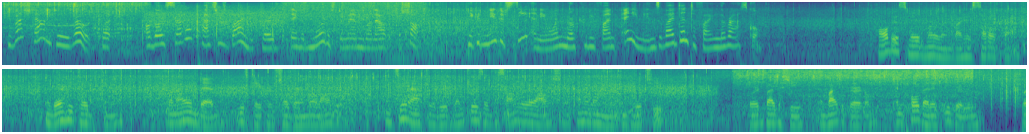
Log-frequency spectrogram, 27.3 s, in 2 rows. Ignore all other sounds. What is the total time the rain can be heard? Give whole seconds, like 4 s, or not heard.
27 s.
